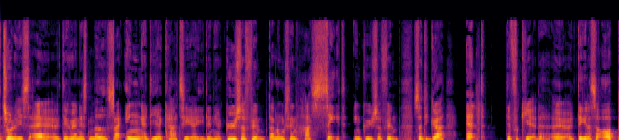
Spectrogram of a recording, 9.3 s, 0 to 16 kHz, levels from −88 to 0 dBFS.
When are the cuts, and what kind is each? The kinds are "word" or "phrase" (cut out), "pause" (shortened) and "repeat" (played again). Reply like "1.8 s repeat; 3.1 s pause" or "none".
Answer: 1.7 s word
